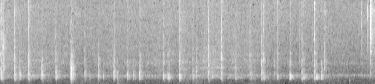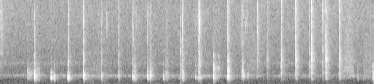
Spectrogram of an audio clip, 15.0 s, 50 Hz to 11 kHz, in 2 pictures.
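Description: Long fingernails on both hands tap the segments of a solid dark chocolate bar lying on foil on a carpet. About 45 quiet, dry clicks with a mid-pitched knock near 880 Hz and a bright edge come at roughly three per second in an uneven rhythm, with a brief lull near the middle. Each tap dies away almost instantly.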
